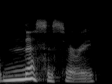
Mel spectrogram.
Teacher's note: Put the stress on the first syllable.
